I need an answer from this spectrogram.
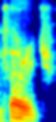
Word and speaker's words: Farage: farage I call him farage farage rhymes with a gage that's the English way of saying things um it does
